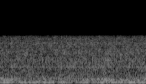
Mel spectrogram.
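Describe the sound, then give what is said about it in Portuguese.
Car engine running while someone drives, a steady, unbroken low hum and rumble that holds an even level throughout with no voices. “Olha só, peraí, eu tô aqui dirigindo.”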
